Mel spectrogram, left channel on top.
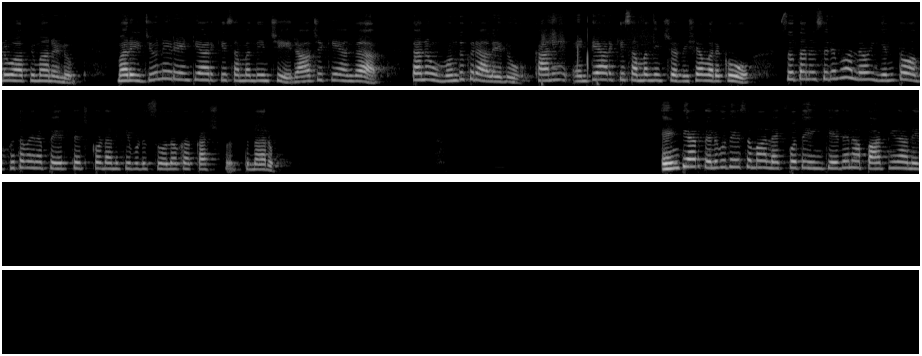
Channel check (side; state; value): right; silent; digital silence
